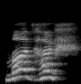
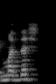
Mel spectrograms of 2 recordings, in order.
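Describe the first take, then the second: First: The middle consonant is an aspirated dh. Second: The middle consonant is a plain unaspirated d. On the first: The speaker calls it right. "म पूरा ध धनुष वाला" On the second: The speaker calls it wrong. "मदश नहीं है"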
